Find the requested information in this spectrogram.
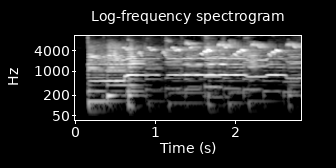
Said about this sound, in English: It's with the birds and everything, man.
